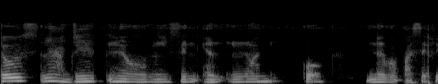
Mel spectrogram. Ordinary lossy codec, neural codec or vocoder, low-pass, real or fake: none; codec, 44.1 kHz, 2.6 kbps, DAC; 7.2 kHz; fake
